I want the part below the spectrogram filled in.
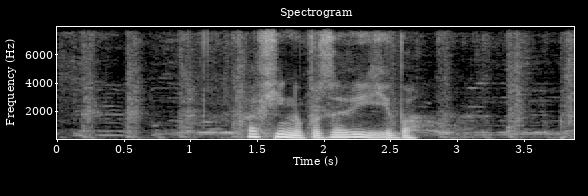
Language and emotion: Russian, neutral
